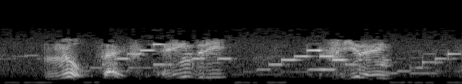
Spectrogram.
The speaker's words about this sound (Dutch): En je hoort, de telefoon gaat al.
